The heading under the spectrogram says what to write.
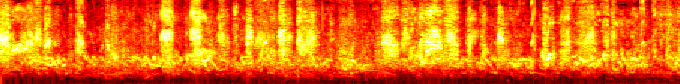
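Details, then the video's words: Many budgerigars chatter at once in an aviary, producing a constant bright wash of thin chirps, trills and squeaky warbles that rises and falls slightly in loudness. "Australian Budgie parrot chirping sounds"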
